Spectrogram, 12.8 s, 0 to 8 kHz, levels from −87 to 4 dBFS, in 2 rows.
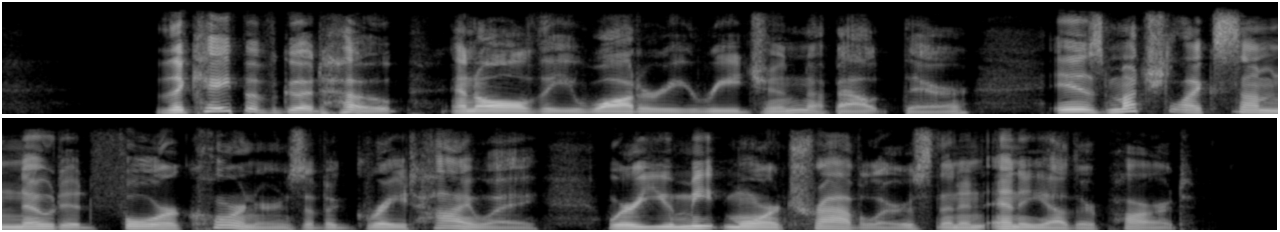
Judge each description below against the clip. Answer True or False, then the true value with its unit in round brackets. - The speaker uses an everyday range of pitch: False (7.7 semitones)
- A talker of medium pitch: False (120 Hz)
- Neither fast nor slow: True (165 wpm)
